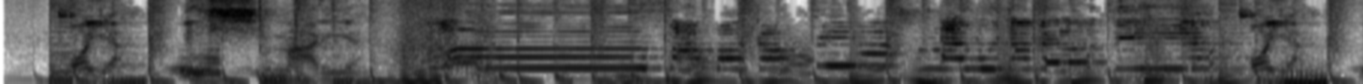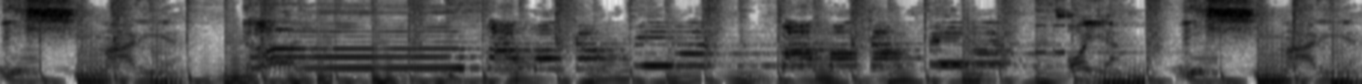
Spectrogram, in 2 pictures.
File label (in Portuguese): baiano autotune; oia vixi maria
